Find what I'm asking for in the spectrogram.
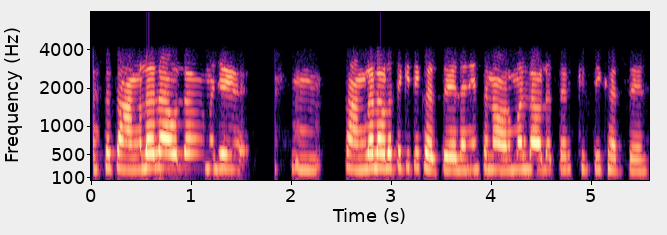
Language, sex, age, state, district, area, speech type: Marathi, female, 18-30, Maharashtra, Mumbai Suburban, urban, conversation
